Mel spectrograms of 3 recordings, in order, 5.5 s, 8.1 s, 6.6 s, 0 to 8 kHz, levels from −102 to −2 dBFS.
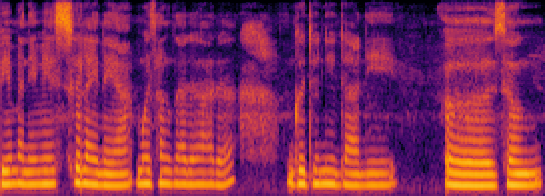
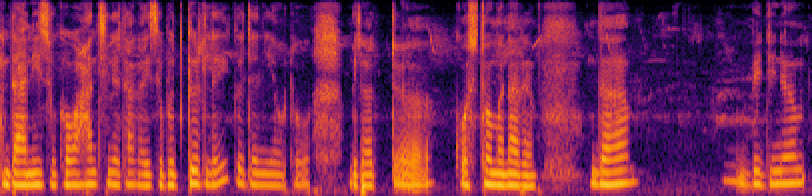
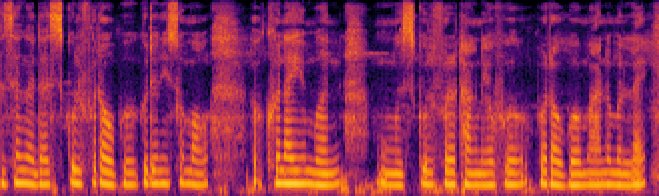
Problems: constant background noise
